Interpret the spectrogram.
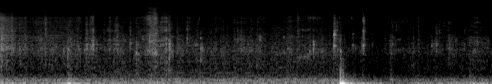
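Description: Crunching bites and chewing of crispy fried chicken over the steady low rumble of a car cabin. One sharp thump about three and a half seconds in.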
